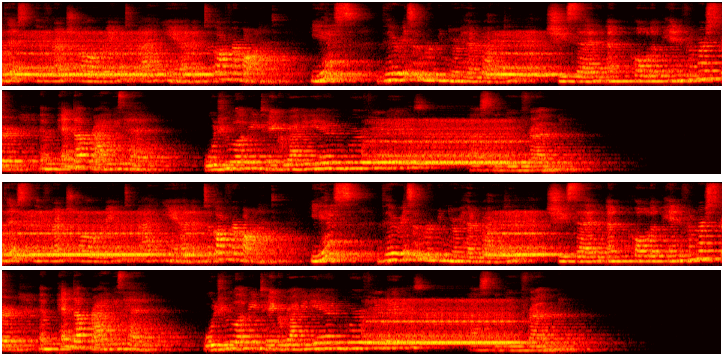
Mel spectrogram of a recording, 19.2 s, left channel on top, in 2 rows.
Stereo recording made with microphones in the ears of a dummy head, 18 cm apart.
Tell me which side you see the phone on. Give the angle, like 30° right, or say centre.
30° right.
